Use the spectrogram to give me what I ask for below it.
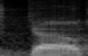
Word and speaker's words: Gaal: In verse 26, one day, Gaal, I'll pronounce him as Gaal to rhyme with Baal over in the Baal Berith, the false prophet.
